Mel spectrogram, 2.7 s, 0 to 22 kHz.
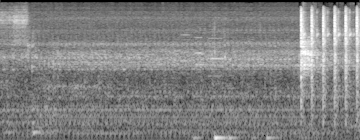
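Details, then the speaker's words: Radial shockwave therapy handpiece starting to fire for an adult woman after hip replacement surgery, set to 1 bar: room noise and low thumps, then sharp regular tapping pulses. "the standard is 2,000 and then the pressure is what we're going to focus on we'll start you up at one bar okay kind of sounds like this"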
